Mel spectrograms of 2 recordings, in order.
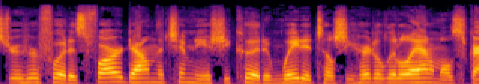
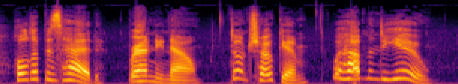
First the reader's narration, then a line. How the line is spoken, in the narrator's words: a little feeble squeaking voice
